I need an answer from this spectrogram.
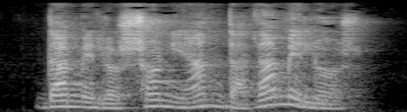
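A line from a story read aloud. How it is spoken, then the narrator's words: Plain. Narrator (Spanish): me dijo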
